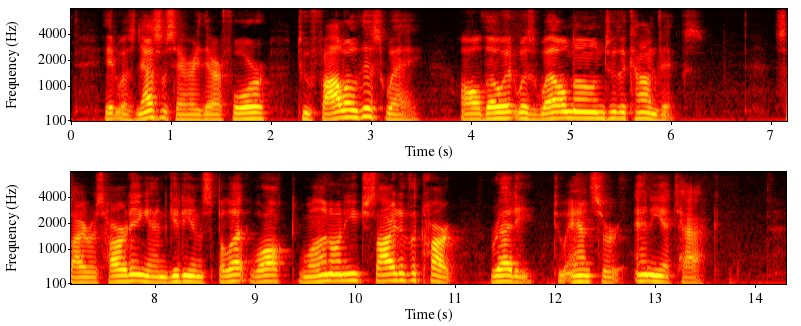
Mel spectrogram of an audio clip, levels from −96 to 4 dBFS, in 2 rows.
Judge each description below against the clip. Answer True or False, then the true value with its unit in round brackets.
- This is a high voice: False (155 Hz)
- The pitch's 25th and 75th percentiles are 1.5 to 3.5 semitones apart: True (2.7 semitones)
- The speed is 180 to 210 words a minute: False (145 wpm)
